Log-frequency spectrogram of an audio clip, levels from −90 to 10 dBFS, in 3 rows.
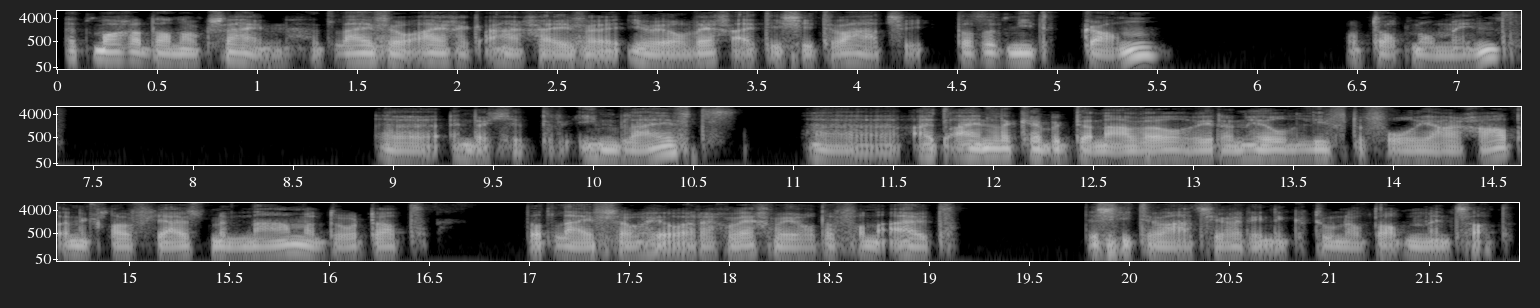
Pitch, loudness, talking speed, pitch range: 80 Hz, -26 LUFS, 180 wpm, 80-90 Hz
